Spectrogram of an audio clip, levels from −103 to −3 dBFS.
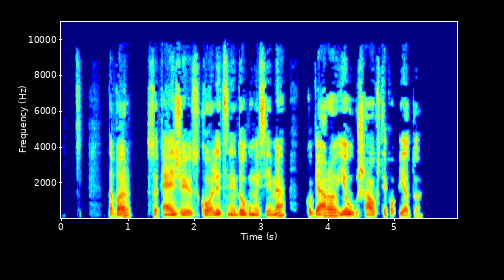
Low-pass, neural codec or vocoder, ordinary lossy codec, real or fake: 9.9 kHz; none; MP3, 48 kbps; real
